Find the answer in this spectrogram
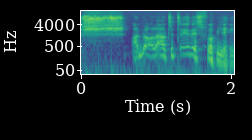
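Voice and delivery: very high, put-on Scottish accent. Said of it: "she didn't understand the accent".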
